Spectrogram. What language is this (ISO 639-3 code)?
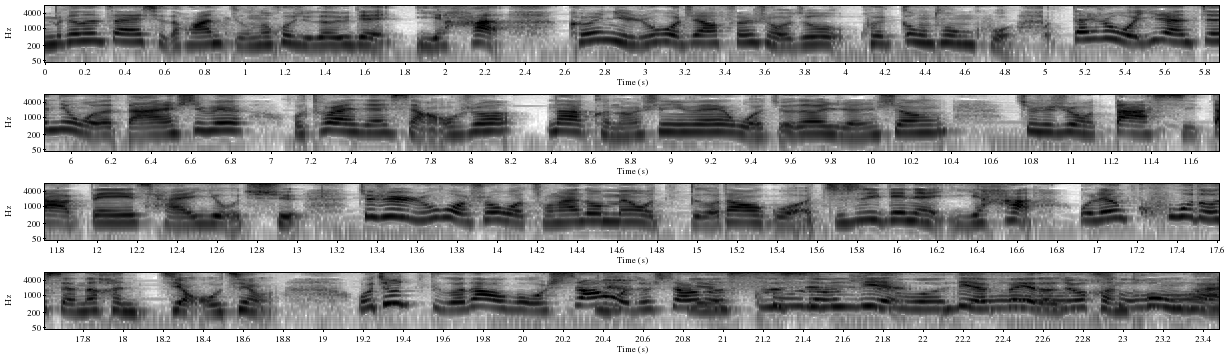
zho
